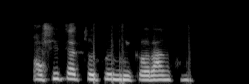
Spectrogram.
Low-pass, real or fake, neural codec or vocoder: 7.2 kHz; fake; codec, 24 kHz, 3 kbps, HILCodec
